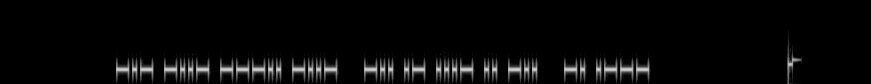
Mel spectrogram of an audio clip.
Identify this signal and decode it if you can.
Morse code, heard as a keyed tone, about 30 wpm, 700 Hz. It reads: KX8X DAVID NJ
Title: K1USN SST QSO Practice - 30wpm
